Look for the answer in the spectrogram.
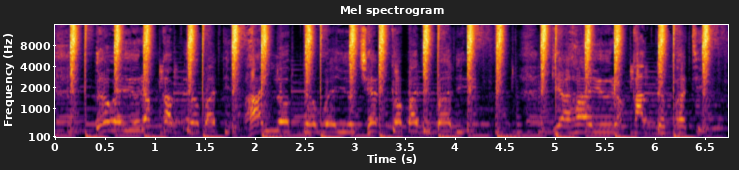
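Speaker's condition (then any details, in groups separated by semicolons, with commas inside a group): No condition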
